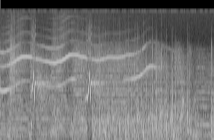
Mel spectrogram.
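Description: Cartoon sound effects over the score: a high whistle-like tone glides up, then wavers and rises again near the end, with two quick upward swoops about a second apart. A clattering crash runs through the middle.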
